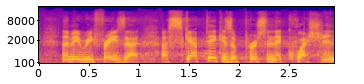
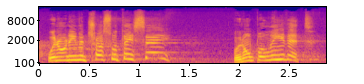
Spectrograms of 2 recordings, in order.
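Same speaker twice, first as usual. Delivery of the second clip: excited; 14 semitones higher than usual. Real, not acted. Preacher's voice climbing in protest.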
